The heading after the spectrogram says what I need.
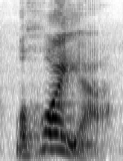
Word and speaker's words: La Jolla: I was trying to say, I was trying to remember the H. La Jolla. See, I can say it. La Jolla, La Jolla, La Jolla, La Jolla. But in the moment, in the panic of trying to say it right and not saying the wrong word, the wrong sounds, I was so focused on the H that I got the ha, but I didn't get the rest of it right.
